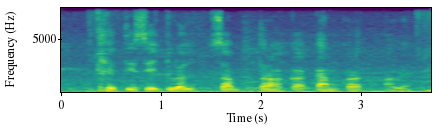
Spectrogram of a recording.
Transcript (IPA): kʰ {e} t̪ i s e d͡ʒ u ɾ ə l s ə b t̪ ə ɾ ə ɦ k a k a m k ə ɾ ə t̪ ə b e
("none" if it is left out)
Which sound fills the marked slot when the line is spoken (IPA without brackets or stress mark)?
e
